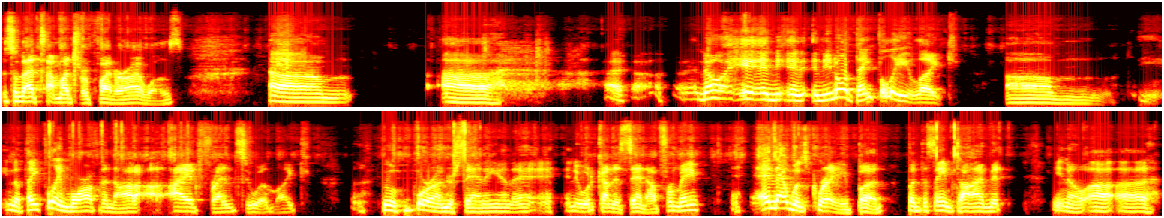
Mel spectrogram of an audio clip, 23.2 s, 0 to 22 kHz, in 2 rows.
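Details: Adult man with stuttering since about age 5 or 6, treated with speech therapy from age 5 to 18, speaking in real conversation; stuttering.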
